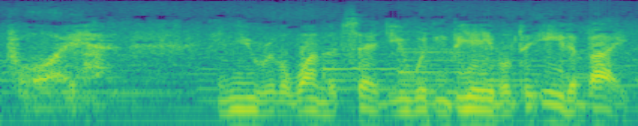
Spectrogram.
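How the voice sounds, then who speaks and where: A man's voice: rumbling low, normal speed. A man playing a folksy, teasing, chuckling companion to a boy in 1950s children's radio style. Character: good-natured, teasing grown man, a boy's companion. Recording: muffled old radio recording with music.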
